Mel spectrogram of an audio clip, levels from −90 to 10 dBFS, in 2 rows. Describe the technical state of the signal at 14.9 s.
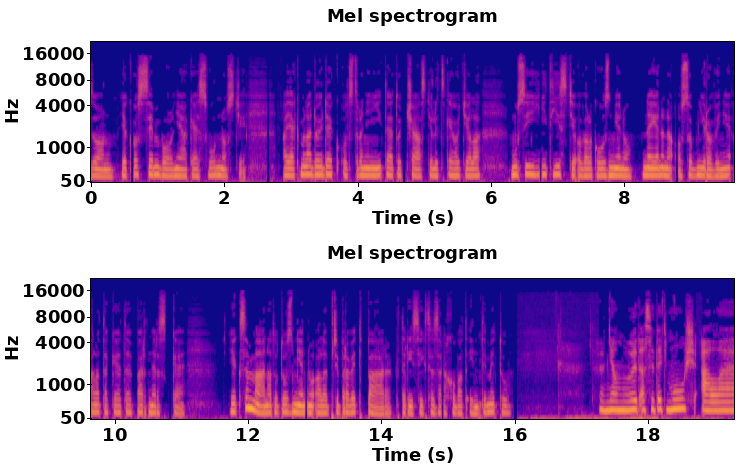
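Two separately encoded pieces were joined at 14.89 s without trimming the encoder's start delay and last-frame padding, causing a gap at a join of encoded pieces. Speech cuts into about 43 ms of silence until 14.93 s, with smeared edges, then resumes where it stopped.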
